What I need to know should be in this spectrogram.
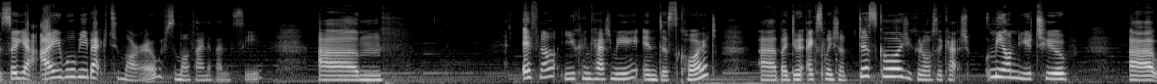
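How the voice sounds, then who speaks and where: A woman's voice: on the high side, lively intonation, fairly quick, soft background music. A woman live streamer chatting casually to her viewers in a playful, rambling, giggly manner.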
